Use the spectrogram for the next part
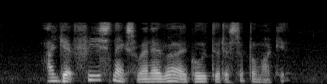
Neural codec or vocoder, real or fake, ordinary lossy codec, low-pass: codec, 16 kHz in and 24 kHz out, 1.1 kbps, FireRedTTS-2 codec; fake; none; 7.2 kHz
